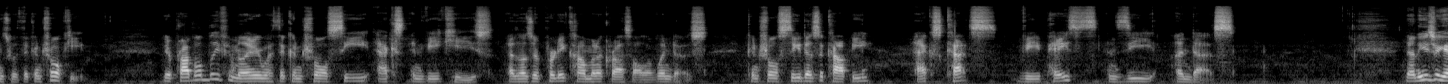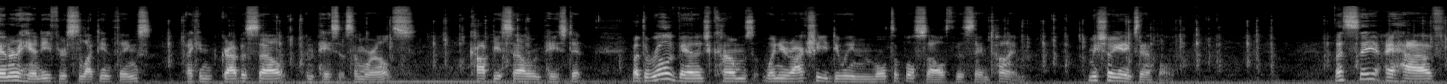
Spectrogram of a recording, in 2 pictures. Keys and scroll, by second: 14.7 Right, 14.9 Right, 15.1 Right, 15.2 Up, 15.4 Up, 15.6 Up, 16.2 super+x, 16.7 Down, 16.8 Down, 17.0 Down, 17.3 super+v, 17.8 Up, 17.9 Up, 18.2 Right, 18.8 super+c, 19.1 Left, 19.3 Left, 19.5 super+v, 21.0 Escape, 24.3 super+x, 24.5 Up, 24.6 Right, 24.9 super+v, 25.2 Right, 25.5 Down, 25.7 super+x, 26.0 Up, 26.5 super+v, 26.9 super+Left, 27.8 super+Left, 28.4 Left, 28.5 Left, 28.7 Right, 28.8 Right.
